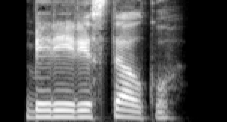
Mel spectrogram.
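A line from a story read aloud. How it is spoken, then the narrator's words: Cold command. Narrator (Russian): скомандовал холодно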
